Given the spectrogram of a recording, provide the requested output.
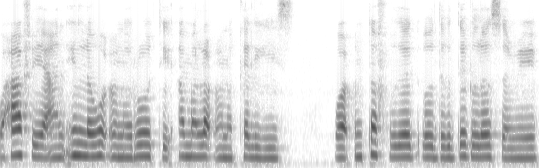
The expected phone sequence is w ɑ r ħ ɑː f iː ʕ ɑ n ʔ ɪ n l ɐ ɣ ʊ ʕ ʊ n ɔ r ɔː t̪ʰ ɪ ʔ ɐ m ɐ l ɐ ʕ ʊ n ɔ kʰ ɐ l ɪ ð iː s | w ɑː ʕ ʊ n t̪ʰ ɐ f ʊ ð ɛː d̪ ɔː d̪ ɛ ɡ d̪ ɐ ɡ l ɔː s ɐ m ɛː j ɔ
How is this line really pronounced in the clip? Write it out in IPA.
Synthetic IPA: w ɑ ħ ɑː f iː ʕ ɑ n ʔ ɪ n l ɐ ɣ ʊ ʕ ʊ n ɔ r ɔː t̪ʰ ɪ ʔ ɐ m ɐ l ɐ ʕ ʊ n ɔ kʰ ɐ l ɪ ɣ iː s | w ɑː ʕ ʊ n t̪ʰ ɐ f ʊ ð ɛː d̪ ɔː d̪ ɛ ɡ d̪ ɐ ɡ l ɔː s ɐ m ɛː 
